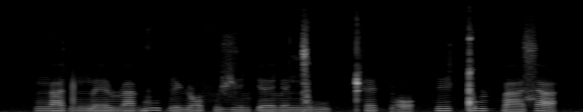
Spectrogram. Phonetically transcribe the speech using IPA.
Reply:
ŋ a d ŋ͡m ɛ ɹ a ɡ u ɓ e ɳ ɔ θ ʊ ʒ e l ɗ ɛ l ɛ ŋ͡ǀ u | ʈʰ ɛ ɡ͡b ɔ | e ǃ u ɹ k͡p a s a

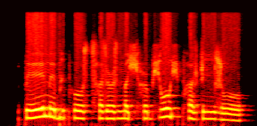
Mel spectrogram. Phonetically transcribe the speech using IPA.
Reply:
p eː n̪ e b i pʰ oː z t͡sʰ ɐ z ə˞ z n̪ ɐ ç h ə˞ b ç oː ç pʰ ɐ z ʈ iː ɮ o

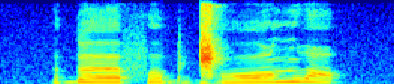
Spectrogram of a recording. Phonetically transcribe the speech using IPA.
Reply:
ɠ ɜː f ɤ b ɡ͡ǁ ɔː n ðˤ ɘ

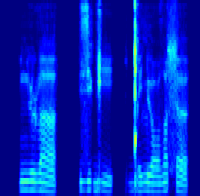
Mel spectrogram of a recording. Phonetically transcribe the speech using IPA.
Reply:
ɲ ʉː ɭ a | zʲ ɨ ɡ i | ɡ͡ǃ e lʲ oː ðˤ ɨ ɬ ɐ

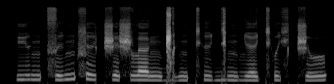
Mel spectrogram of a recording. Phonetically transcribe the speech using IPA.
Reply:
j i ŋ t͡s i ŋ ɬ i t͡ʃ e ʃ l ɛ ŋ ɡ͡ǁ i ŋ cʰ i ɟ i ŋ ʎ e cʰ ɯ ç t͡ʃ ɯ

